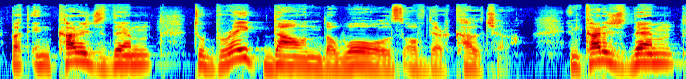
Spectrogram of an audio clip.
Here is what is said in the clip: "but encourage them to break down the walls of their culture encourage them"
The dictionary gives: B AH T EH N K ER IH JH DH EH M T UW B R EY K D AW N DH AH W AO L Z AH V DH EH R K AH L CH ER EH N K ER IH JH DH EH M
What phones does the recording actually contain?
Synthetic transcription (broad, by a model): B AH T EH N K ER IH JH DH EH M T UW B R EY K D AW N DH AH W AO L Z AH V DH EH R K AH L CH ER EH N K ER IH JH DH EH M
